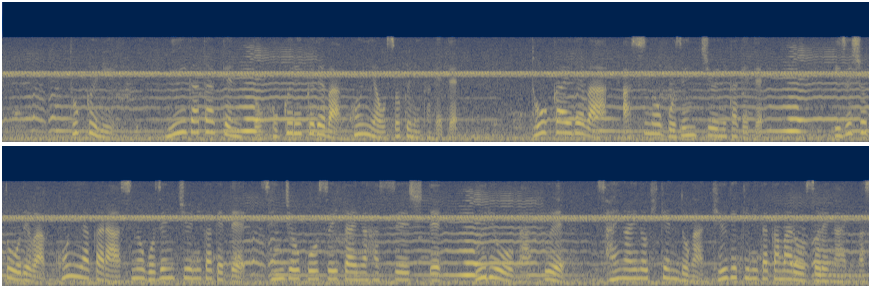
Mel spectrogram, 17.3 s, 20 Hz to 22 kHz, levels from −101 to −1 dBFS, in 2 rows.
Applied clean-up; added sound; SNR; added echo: none; Cricket / Buzz; 1 dB; none.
